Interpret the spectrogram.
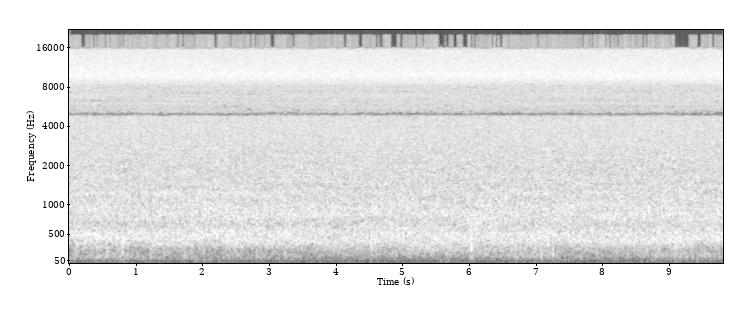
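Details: Steady broadband rushing like falling or flowing water fills the whole recording, with no animal calls standing out.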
